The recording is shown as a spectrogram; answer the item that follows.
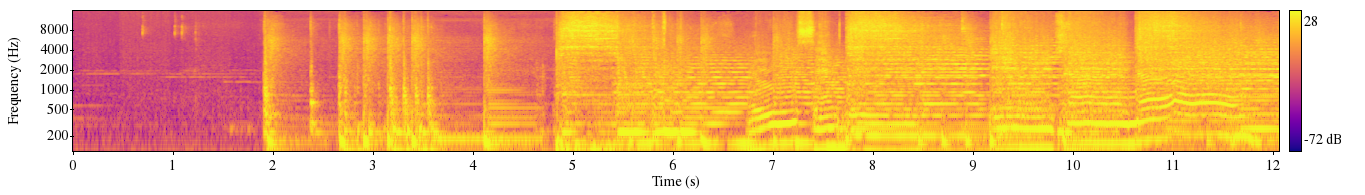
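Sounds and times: acoustic guitar strumming: 1.9 - 12.0.

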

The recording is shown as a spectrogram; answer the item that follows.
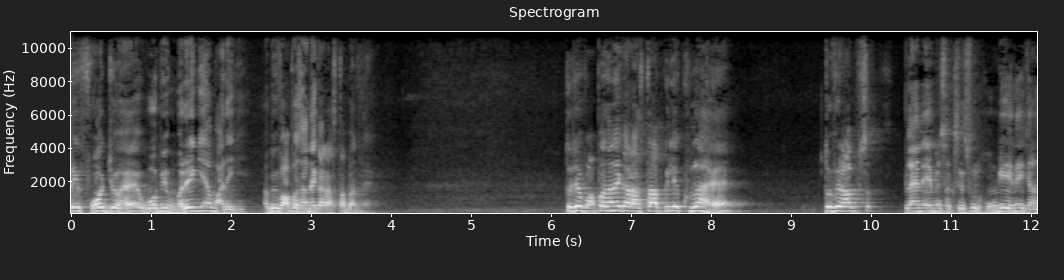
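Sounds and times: faint low background hum: 0.0 - 12.0.

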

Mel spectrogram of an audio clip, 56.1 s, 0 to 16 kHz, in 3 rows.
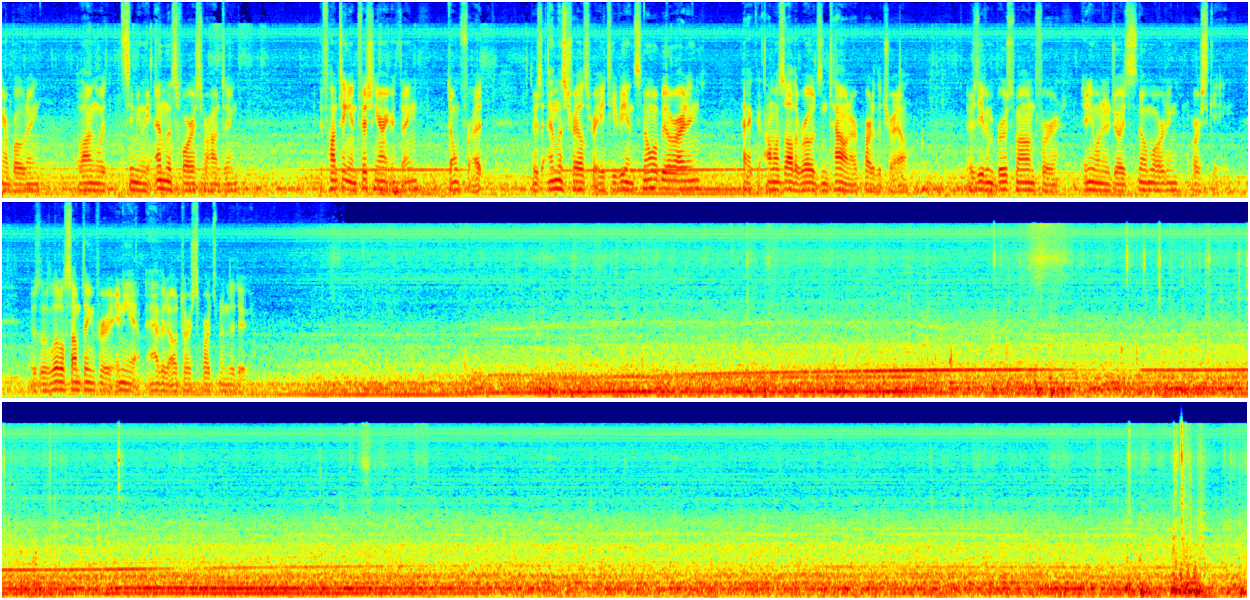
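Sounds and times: car engine and tyre rumble: 0.0 - 56.0
faint rising whine: 0.0 - 56.0.

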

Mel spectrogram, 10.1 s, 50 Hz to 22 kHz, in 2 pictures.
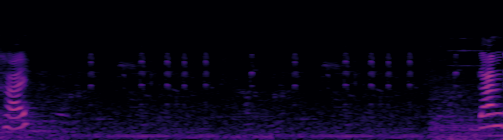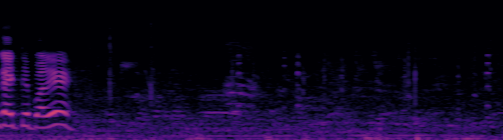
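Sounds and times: budgerigars chirping: 0.8 - 4.8, 9.4 - 10.0.

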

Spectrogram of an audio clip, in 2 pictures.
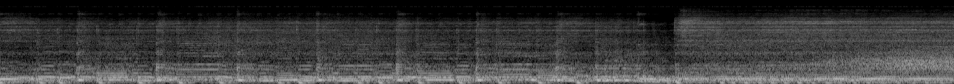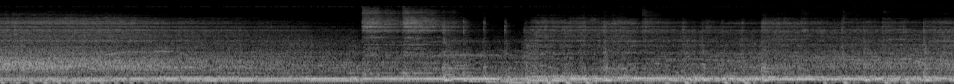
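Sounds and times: electric guitar picking: 0.0 - 8.8
drums: 0.0 - 19.0
live rock band playing: 0.0 - 19.0.

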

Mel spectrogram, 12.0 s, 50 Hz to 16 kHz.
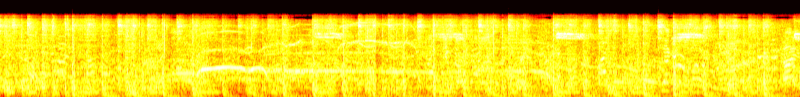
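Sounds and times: trance dance music over pa: 0.0 - 12.0
crowd cheering: 0.8 - 12.0
kick drum: 1.1 - 11.7.

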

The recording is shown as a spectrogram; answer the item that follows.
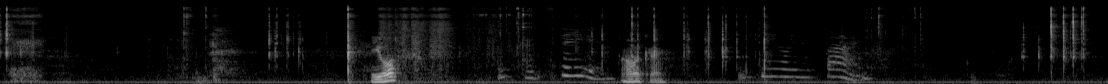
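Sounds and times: plastic toy bricks clicking: 5.9 - 7.8, 10.2 - 11.0.

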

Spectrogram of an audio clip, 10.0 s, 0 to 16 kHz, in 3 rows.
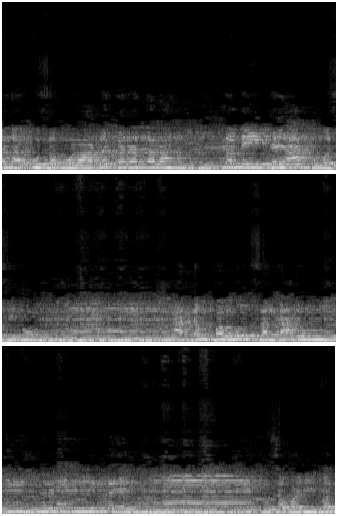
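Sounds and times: plucked string instrument: 1.7 - 10.0.

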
